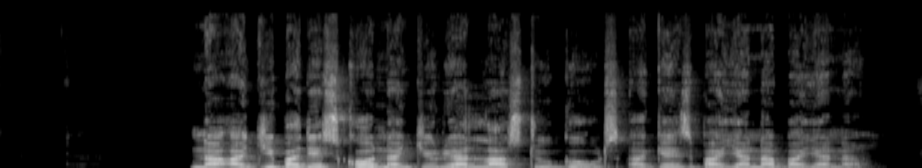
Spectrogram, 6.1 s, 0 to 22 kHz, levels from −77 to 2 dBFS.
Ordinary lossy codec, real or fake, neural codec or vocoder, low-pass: none; fake; vocoder, 48 kHz, 128 mel bands, Vocos; none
